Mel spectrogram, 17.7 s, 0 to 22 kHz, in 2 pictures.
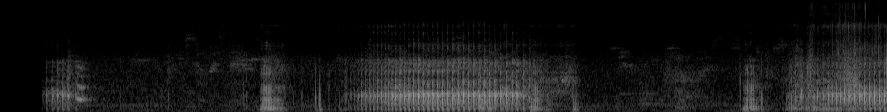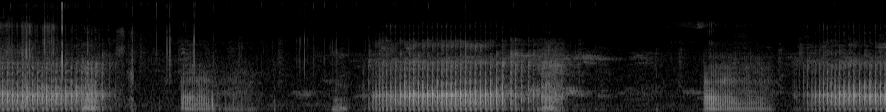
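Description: Four loud, rattling, drawn-out snores, each about two seconds, with quieter breaths between; roughly 13 snores a minute.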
